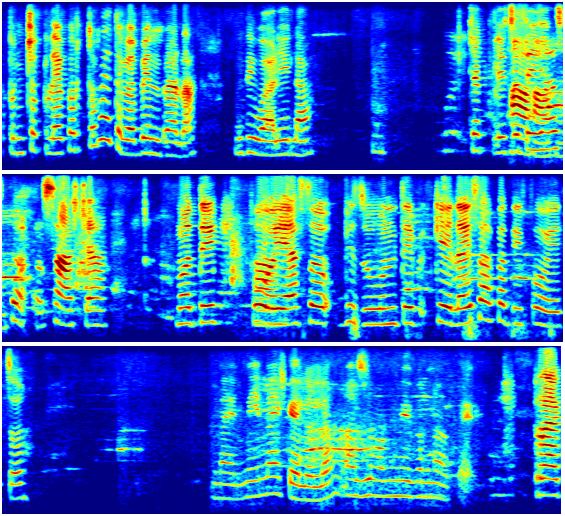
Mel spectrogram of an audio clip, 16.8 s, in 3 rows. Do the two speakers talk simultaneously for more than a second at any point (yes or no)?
no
